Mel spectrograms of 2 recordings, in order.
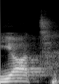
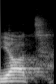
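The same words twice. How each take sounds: The two takes are said the same way.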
